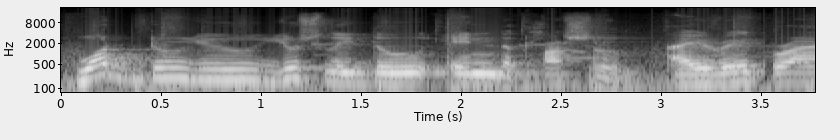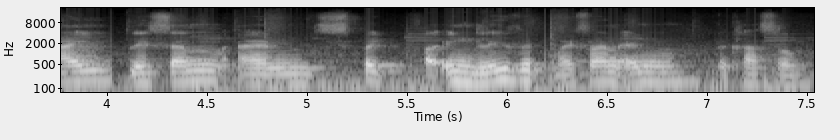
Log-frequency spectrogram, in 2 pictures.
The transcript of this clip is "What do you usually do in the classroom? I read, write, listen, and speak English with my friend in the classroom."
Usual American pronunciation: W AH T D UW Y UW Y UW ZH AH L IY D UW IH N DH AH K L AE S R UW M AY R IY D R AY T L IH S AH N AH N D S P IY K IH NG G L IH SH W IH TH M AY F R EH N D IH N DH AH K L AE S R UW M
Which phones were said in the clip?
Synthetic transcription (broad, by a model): W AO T D UW Y UW Y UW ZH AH L IY D UW IH N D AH K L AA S R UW M AY R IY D R AY L IH S AH N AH N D S P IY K IH NG G L IH SH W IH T M AY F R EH N IH N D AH K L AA S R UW M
